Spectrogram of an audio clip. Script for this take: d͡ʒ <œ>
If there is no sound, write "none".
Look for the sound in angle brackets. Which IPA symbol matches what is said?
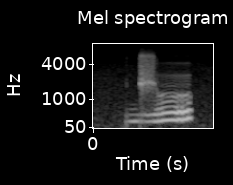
ɵ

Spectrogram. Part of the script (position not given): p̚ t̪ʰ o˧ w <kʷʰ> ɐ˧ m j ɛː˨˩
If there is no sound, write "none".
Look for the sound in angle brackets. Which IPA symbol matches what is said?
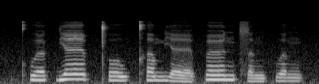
kʰ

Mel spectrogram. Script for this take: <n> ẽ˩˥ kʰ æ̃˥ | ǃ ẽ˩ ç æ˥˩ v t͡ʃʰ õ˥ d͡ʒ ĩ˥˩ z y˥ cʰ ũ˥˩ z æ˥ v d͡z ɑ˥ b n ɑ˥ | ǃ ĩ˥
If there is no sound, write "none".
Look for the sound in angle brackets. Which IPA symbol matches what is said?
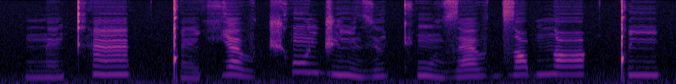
n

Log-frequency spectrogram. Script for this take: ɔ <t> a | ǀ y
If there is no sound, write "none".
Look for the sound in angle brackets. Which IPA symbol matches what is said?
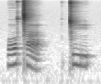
ǀ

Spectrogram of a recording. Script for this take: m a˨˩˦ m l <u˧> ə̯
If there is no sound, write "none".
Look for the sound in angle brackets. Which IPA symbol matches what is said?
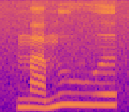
u˧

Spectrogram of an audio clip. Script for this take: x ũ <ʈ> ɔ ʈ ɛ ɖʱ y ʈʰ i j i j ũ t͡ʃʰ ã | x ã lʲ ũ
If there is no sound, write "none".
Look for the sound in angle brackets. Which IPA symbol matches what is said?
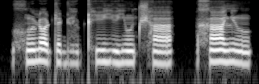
ɳ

